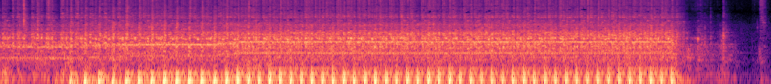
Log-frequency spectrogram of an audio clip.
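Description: Domestic electric sewing machine running steadily, sewing a line of top stitching through layered fabric: rapid even needle strokes over a motor whine that picks up speed slightly about three seconds in, then stops about nine seconds in.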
